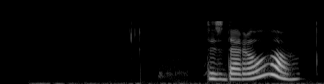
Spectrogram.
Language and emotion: Russian, positive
